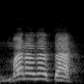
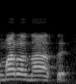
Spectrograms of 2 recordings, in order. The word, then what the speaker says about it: Maranata: e agora do aramaico Eu Clamo maranat como dizemos nós católicos ou Maranata como dizem nossos irmãos separados os evangélicos ou protestantes não importa a pronúncia o significado é o mesmo vinde Senhor Jesus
